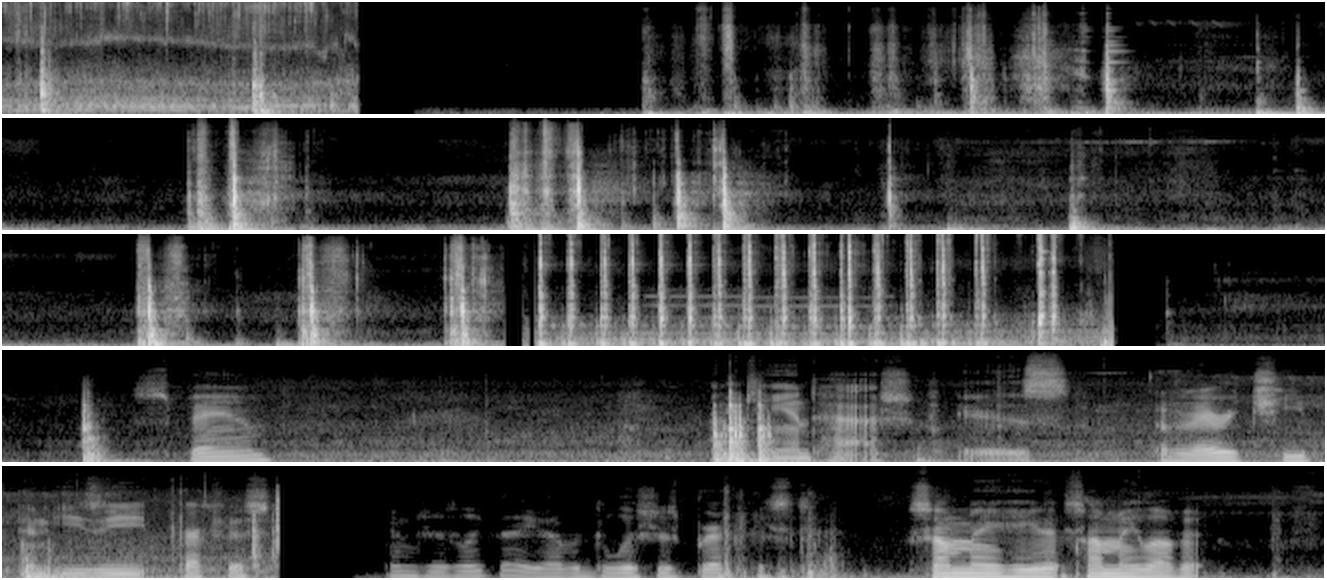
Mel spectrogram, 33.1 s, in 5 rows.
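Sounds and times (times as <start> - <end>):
knife chopping on wooden board: 13.9 - 18.6.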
